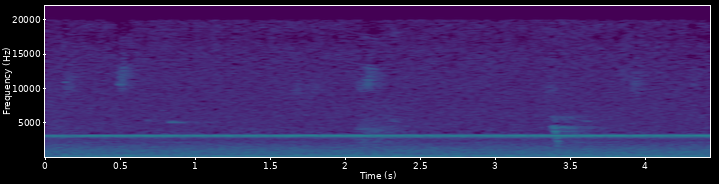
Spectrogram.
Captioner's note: crickets chirping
